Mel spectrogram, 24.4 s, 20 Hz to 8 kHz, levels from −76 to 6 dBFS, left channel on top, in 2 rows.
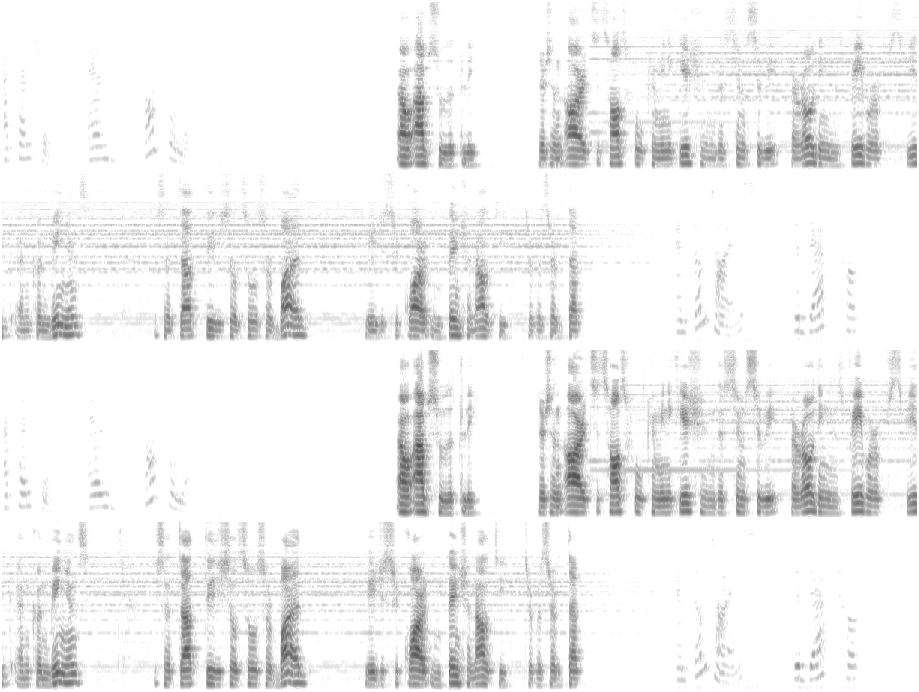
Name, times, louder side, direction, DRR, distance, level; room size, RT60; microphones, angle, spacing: voice 1, 0.0-0.7 1.1-1.5 1.9-2.6 21.2-22.2 22.7-23.6, right 2 dB, 50° left, 3.1 m, -58 dB
voice 2, 5.3-6.3 7.2-13.3 14.2-16.3 17.0-18.9 19.2-19.9, right 4 dB, 50° right, 0.6 m, -33 dB
sound 1, 7.8-20.9, left 1 dB, 30° left, 1.3 m, -55 dB
5.7 x 3.7 x 5.0 m
head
